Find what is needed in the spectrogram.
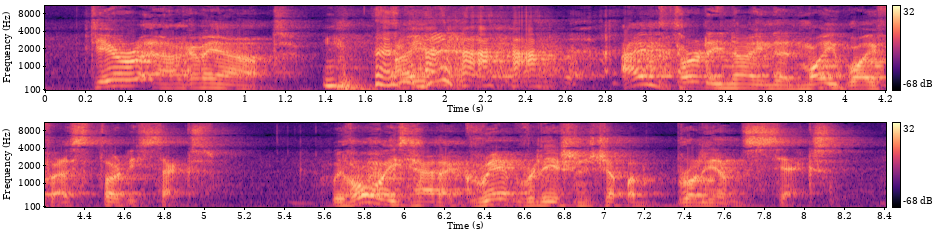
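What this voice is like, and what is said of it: Put-on Northern Irish accent. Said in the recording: “Can you do it in a Northern Irish accent”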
